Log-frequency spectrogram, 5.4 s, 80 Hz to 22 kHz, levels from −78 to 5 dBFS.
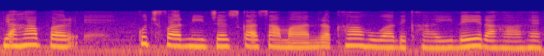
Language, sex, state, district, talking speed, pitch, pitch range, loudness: Hindi, female, Madhya Pradesh, Katni, 130 wpm, 195 Hz, 180-225 Hz, -13 LUFS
